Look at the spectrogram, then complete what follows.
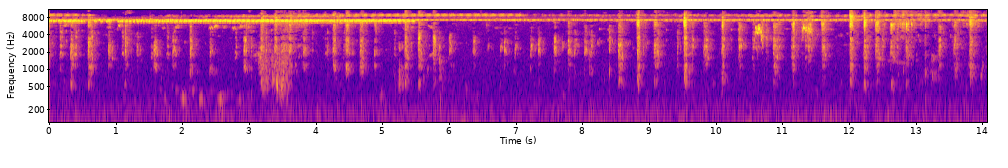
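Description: Bittern nestlings begging at the nest, giving faint, irregular ticking calls over a steady high-pitched insect buzz; the ticks come thicker and sharper in the second half.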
